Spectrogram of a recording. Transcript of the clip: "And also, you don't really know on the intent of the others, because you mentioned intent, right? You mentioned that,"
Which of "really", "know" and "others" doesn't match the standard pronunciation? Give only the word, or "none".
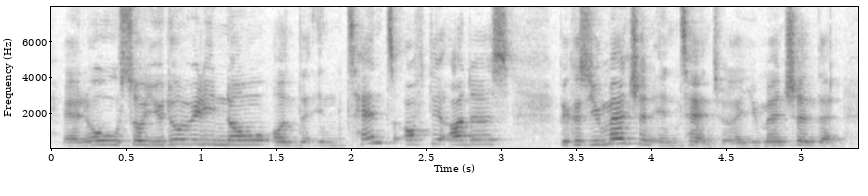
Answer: others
